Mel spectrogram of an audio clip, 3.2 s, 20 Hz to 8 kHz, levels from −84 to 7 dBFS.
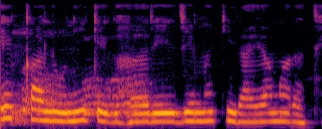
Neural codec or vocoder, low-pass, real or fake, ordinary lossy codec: none; 7.2 kHz; real; none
